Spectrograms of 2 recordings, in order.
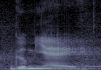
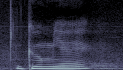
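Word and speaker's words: goumier: Gumier.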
